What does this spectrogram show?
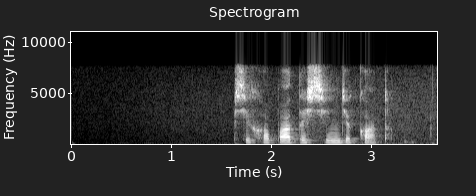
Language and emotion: Russian, neutral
